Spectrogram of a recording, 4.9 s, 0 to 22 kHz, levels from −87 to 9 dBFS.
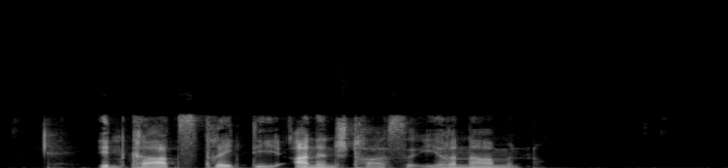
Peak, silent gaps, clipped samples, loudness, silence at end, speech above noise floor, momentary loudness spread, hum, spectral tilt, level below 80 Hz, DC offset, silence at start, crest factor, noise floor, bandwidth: -2 dBFS; none; under 0.1%; -26 LUFS; 1.4 s; 52 dB; 18 LU; none; -5 dB/octave; -54 dBFS; under 0.1%; 0.3 s; 26 dB; -78 dBFS; 7.4 kHz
